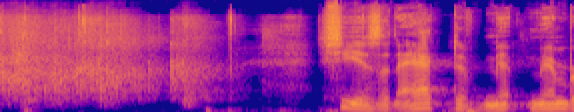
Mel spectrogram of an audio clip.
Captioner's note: cheering and applause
